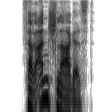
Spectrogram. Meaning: second-person singular subjunctive I of veranschlagen
- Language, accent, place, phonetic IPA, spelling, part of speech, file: German, Germany, Berlin, [fɛɐ̯ˈʔanʃlaːɡəst], veranschlagest, verb, De-veranschlagest.ogg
